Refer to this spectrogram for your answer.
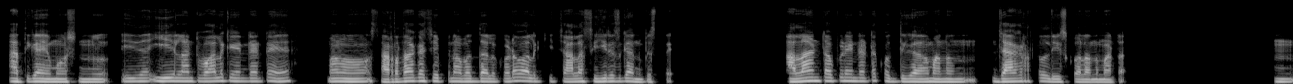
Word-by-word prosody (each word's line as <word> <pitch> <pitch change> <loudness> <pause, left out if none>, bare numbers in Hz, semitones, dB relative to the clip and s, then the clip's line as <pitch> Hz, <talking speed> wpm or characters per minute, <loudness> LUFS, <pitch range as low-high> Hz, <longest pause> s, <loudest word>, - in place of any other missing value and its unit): అతిగా 135 +1 +2
ఎమోషనల్. 125 -1 0 0.2
ఇ - - 0 0.4
ఇలాంటి 150 -1 0
వాళ్ళకేంటంటే, 145 0 -1 0.6
మనం 140 -1 +3 0.3
సరదాగా 140 +7 +2
చెప్పిన 140 -1 -3
అబద్ధాలు 135 -1 0
కూడా, 145 +4 0
వాళ్ళకి 140 -3 -2
చాలా 130 +2 +2
సీరియస్‌గా 140 +1 0
అనిపిస్తాయి. 115 -1 -5 1.2
అలాంటప్పుడు 160 +3 +3
ఏంటంటే, 150 +1 -2
కొద్దిగా 135 -1 0 0.2
మనం 125 0 +2 0.5
జాగ్రత్తలు 145 +1 +1
తీసుకోవాలన్నమాట. 115 -3 -1 1.6
హ్మ్. 125 -1 -1
135 Hz, 95 wpm, -23 LUFS, 125-150 Hz, 1.6 s, మనం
